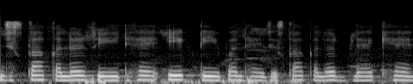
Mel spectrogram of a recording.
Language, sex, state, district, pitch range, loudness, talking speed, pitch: Hindi, female, Jharkhand, Deoghar, 185-205 Hz, -17 LUFS, 160 wpm, 195 Hz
